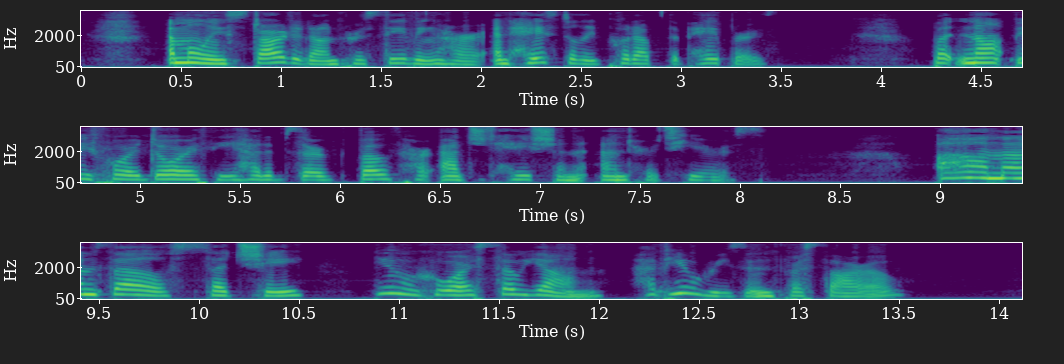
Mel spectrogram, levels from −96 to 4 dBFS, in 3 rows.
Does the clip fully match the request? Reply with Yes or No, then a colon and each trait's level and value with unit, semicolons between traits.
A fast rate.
No: average, 155 wpm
